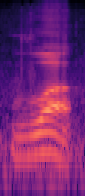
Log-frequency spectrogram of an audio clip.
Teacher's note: उसका उच्चारण करते समय जो जिह्वा होती है यानी जीभ होती है वो कुछ हद तक दांतों को भी स्पर्श करती है, और जो दोनों होंठ हैं लिप्स हैं वो भी आपस में जुड़ते हैं यानी आपस में मिलते हैं। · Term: दंतोष्ट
